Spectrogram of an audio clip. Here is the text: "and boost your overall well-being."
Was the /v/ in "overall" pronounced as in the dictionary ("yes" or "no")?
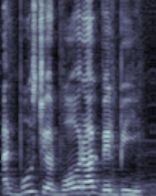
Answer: yes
